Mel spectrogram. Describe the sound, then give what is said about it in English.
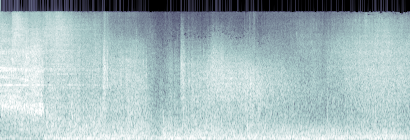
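A massive cinematic film explosion of a Russian submarine hit by a torpedo and blowing up: a sharp, bright burst at the start gives way to a loud, sustained roaring rumble that fills the whole clip with no voices. “So we get this big explosion.”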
